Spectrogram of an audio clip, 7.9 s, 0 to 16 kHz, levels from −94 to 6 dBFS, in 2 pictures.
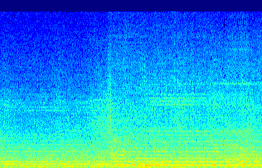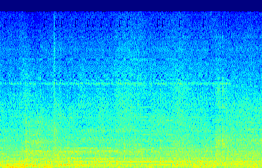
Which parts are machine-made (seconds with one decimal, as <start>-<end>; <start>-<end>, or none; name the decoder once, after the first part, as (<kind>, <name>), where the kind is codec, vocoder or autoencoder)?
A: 3.2-7.4 (codec, SNAC)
